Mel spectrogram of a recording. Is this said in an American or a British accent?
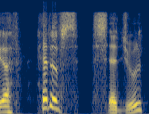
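British. It is said in a British accent.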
